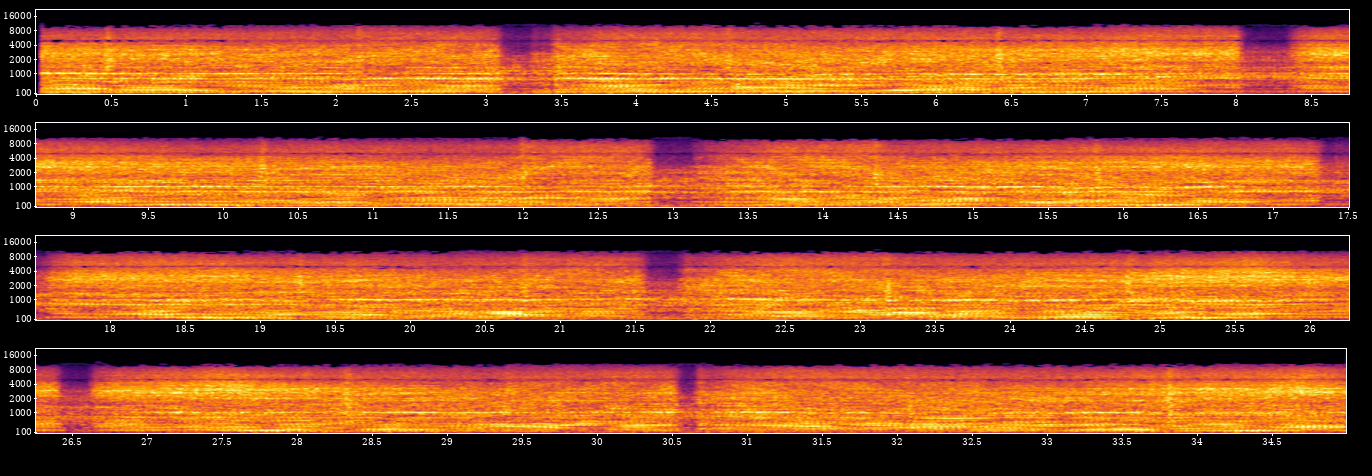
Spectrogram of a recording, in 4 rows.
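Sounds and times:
power sander on wooden boards: 0:00.0 - 0:34.9.

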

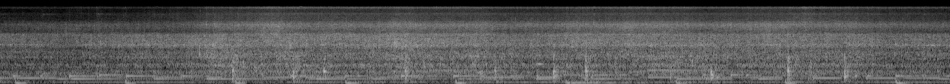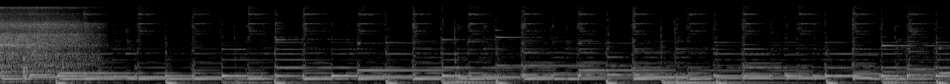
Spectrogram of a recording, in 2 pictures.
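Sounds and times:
meat sizzling in hot oil: 0:00.0 - 0:10.6
simple background tune: 0:00.0 - 0:19.0.

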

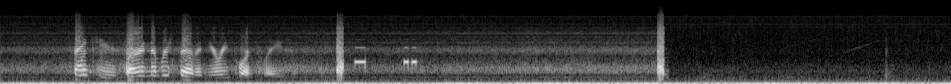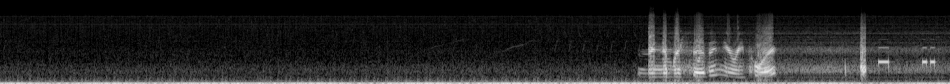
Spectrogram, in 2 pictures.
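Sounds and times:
radio carrier hiss: 0:00.0 - 0:06.7, 0:15.8 - 0:19.0
radio beep: 0:00.8 - 0:04.2, 0:15.9 - 0:17.3, 0:18.1 - 0:19.0.

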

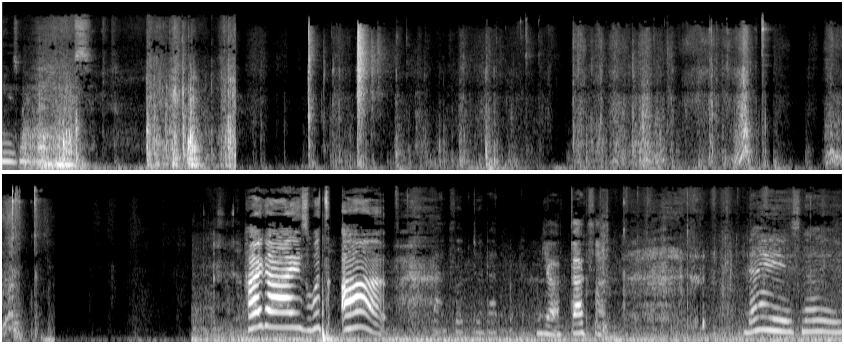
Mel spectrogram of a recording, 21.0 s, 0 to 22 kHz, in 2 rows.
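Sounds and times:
zipper runs: 0:07.2 - 0:10.8.

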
